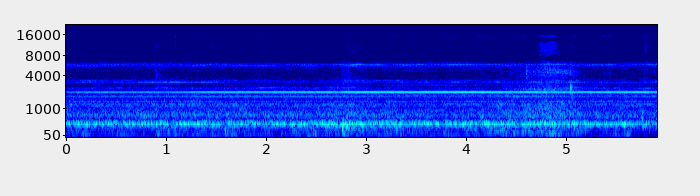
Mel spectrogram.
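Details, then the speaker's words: HP ProCurve 1800-24G J9028A switch with its original 40mm ball-bearing fan (TA150DC), before the swap to a Noctua NF-A4x20: a steady, high, thin whine over a soft airy hiss; not loud but annoying. "as we can hear it's not exactly loud but it's very annoying it's not like a slow hum and like it's it's noticeable enough that you don't really want to have this in your living room"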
